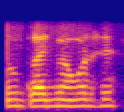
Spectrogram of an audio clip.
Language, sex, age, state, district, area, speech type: Gujarati, male, 60+, Gujarat, Morbi, rural, conversation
